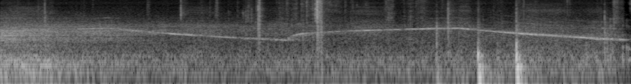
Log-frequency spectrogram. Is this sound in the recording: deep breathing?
no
